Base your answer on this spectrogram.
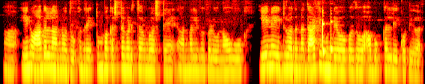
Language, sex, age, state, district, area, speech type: Kannada, female, 18-30, Karnataka, Davanagere, rural, spontaneous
